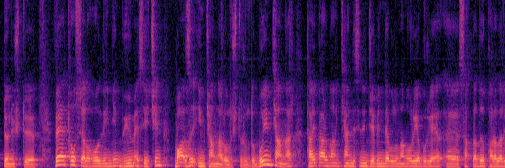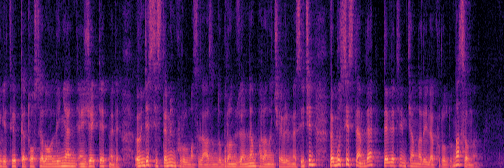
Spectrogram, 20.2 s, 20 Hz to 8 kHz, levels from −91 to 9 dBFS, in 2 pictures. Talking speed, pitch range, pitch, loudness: 135 wpm, 115-145 Hz, 130 Hz, -19 LUFS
